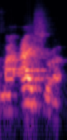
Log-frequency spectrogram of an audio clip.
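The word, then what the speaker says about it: מעשר: Means tenth in Hebrew and is pronounced ma'ashra.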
